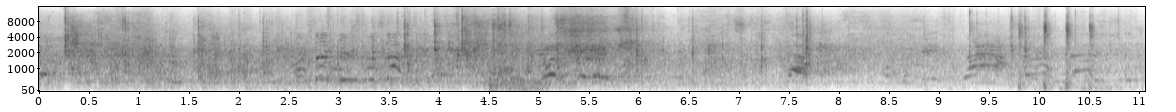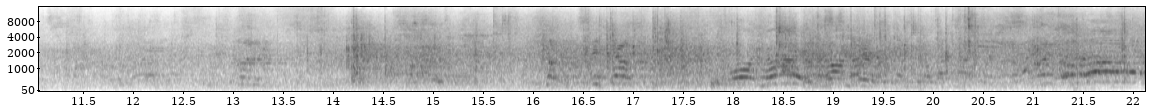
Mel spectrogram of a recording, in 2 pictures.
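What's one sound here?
Skates scrape and carve across ice.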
